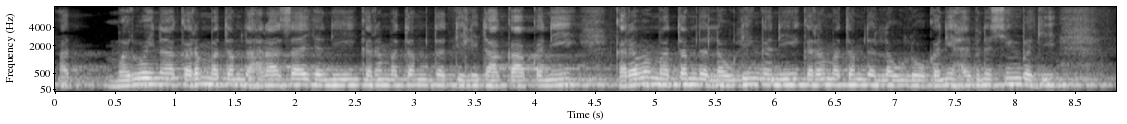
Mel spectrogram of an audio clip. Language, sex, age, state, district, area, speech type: Manipuri, male, 60+, Manipur, Kakching, rural, spontaneous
